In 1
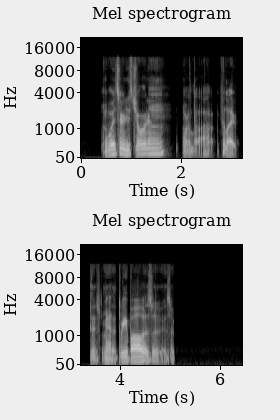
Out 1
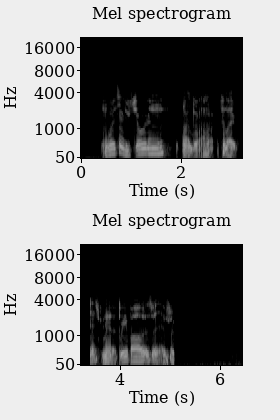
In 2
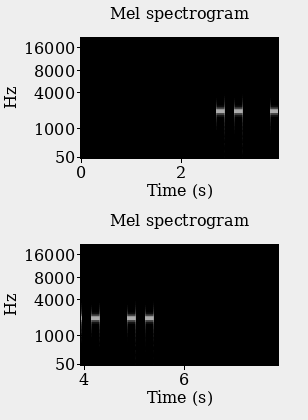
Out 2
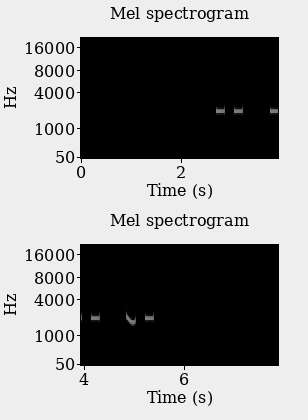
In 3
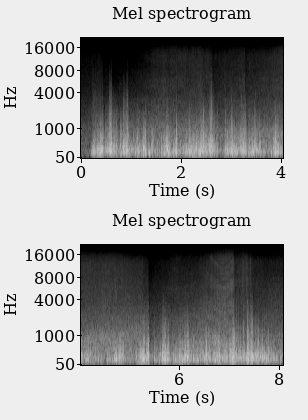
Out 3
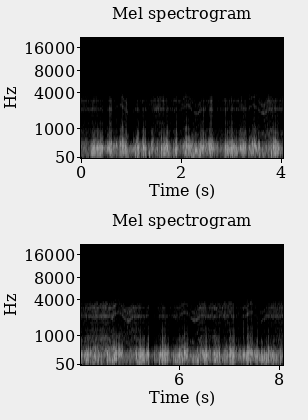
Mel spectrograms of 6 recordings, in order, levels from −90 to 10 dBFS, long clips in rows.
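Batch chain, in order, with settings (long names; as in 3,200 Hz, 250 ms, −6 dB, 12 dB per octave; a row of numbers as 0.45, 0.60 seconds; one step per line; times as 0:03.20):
formant resonators in series i
high-frequency loss of the air 51 metres
speech leveller within 5 dB 0.5 s
comb filter 2.3 ms, depth 53%
reverb reduction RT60 1.4 s
downward compressor 10 to 1, threshold −35 dBFS
wow of a warped record 45 rpm, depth 250 cents
level +2.5 dB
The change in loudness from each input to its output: −16.0, −20.0, −16.0 LU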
